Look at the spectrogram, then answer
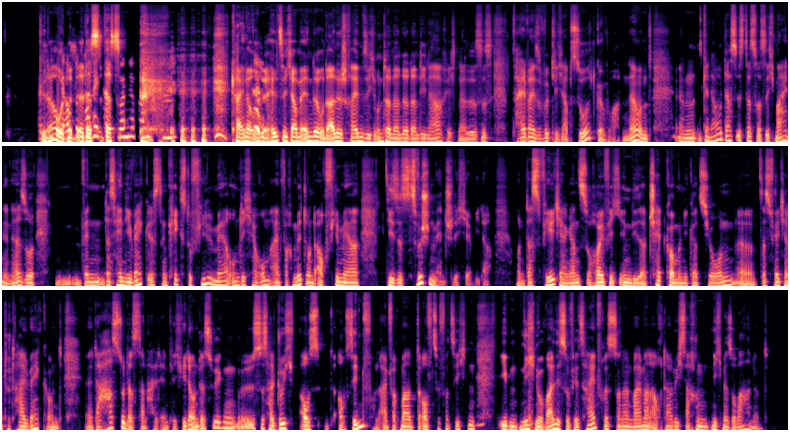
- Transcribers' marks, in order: laugh
- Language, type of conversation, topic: German, podcast, Wie gehst du mit deiner täglichen Bildschirmzeit um?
